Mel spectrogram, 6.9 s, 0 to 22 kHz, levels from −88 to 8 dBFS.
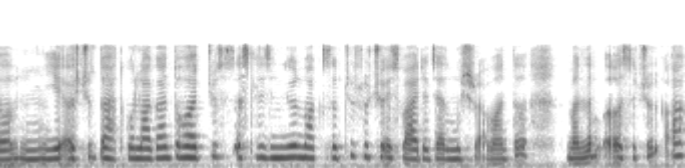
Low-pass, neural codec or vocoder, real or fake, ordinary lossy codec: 7.2 kHz; none; real; AAC, 48 kbps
